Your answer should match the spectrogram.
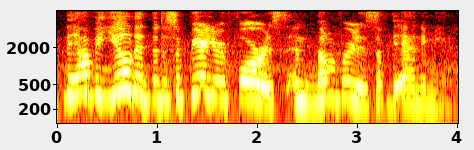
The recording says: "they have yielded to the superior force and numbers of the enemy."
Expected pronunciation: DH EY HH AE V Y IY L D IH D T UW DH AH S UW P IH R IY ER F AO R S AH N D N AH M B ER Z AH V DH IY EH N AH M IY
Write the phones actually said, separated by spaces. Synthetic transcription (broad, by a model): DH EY HH AE V Y IY L D IH D T UW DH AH S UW P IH R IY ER F AO R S AH N D N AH M B ER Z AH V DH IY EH N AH M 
